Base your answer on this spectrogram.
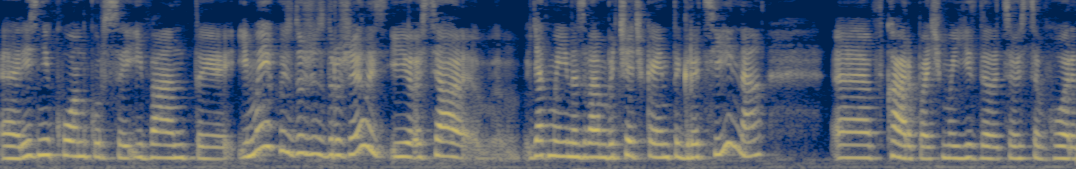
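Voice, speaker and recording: At a moderate pace, a woman talks in a fairly high voice with ordinary pitch variation. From Ukraine (Koziatyn, Vinnytsia region). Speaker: university student. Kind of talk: casual chat.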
